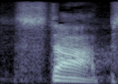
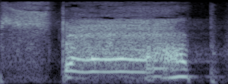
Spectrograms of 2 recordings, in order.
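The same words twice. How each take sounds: First: Said in the usual way. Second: Very high, held-out cry without full volume; mock scream. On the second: Father to daughter in the truck's path, restrained high scream. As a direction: imitate a scream, holding back the volume. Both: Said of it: "just screams".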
